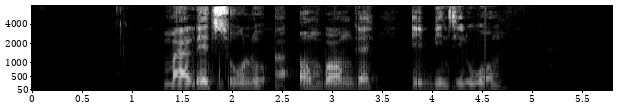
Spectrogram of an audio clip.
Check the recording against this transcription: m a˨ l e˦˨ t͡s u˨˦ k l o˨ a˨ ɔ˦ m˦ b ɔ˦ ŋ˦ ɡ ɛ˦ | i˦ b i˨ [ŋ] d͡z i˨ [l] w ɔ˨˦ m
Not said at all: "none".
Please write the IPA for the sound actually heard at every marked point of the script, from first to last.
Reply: n, l

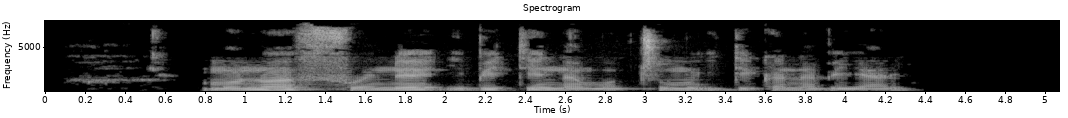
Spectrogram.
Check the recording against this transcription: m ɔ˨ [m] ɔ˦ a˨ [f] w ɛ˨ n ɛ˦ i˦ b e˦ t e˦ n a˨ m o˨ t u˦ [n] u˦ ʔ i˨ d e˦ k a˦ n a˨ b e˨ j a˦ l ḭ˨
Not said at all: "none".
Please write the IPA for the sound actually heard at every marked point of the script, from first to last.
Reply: n, f, m

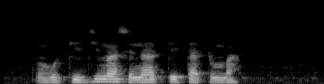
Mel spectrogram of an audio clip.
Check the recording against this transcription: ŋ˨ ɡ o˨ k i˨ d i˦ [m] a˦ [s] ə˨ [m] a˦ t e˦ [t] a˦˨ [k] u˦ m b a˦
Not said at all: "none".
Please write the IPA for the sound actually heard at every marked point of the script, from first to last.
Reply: m, s, n, t, t

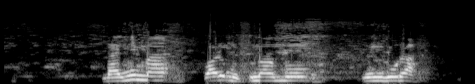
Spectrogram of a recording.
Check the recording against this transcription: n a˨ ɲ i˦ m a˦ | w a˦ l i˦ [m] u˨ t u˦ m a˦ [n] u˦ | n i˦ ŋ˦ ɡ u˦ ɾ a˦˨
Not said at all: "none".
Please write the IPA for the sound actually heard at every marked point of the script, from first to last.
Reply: m, m

